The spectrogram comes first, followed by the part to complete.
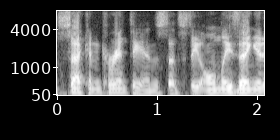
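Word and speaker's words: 2 Corinthians: completely not a Christian because he referred to second Corinthians as it is always pronounced as two Corinthians.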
